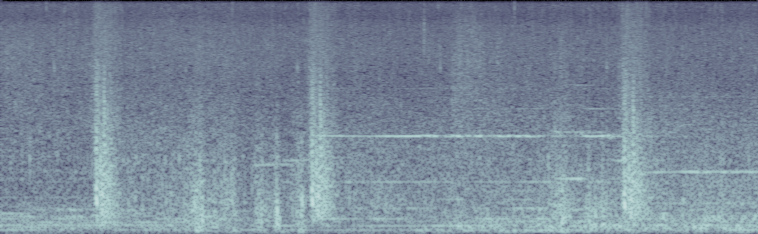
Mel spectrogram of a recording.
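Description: Wind whooshes in short bursts as a figure glides through the air.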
